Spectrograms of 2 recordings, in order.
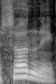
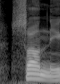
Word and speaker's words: suddenly: suddenly 이렇게 해서 이 여기서 제가 해보니까 D 발음이 사실 애매하긴 하네. 거의 안 나버리네요. 그냥 suddenly. 이렇게 D하고 T 발음은 굉장히 중간에 있으면 발음하기 힘듭니다.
